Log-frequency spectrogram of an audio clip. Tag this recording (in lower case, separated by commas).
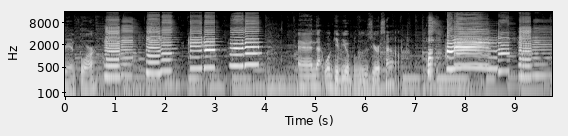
playing harmonica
